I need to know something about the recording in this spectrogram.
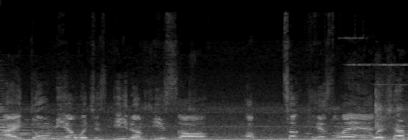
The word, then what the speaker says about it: Esau: It's pronounced Esau.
